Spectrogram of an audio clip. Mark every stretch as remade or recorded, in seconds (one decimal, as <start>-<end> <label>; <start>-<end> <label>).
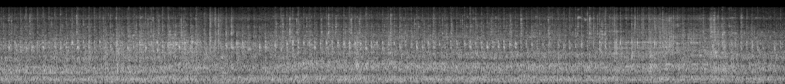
0.0-2.0 recorded; 2.0-2.7 remade; 2.7-6.1 recorded; 6.1-7.1 remade; 7.1-7.9 recorded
